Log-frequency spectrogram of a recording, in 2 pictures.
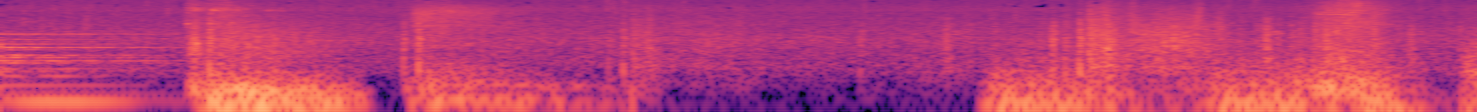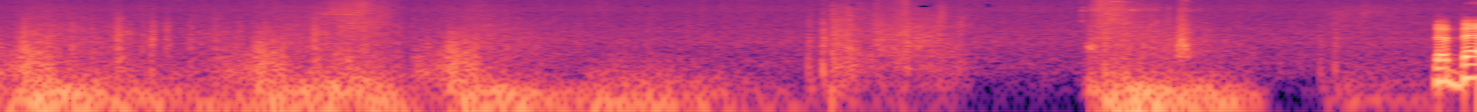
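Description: Sword swipes and hits whoosh and thud in quick bursts.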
